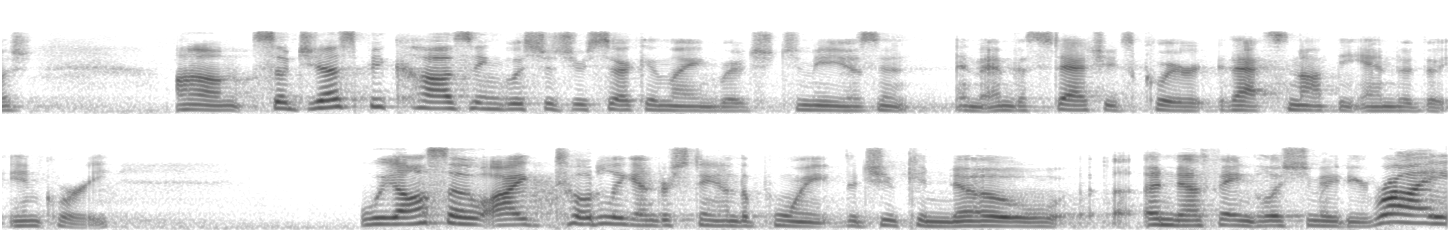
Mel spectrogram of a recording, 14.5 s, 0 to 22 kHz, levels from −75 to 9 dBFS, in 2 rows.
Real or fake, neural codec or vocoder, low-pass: fake; codec, 16 kHz, 0.8 kbps, ZipCodec; 7.2 kHz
